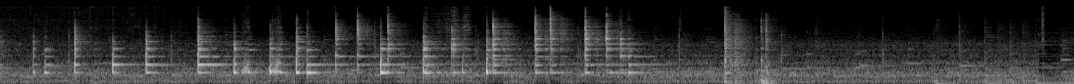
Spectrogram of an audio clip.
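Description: A wooden spoon knocking and scraping against a frying pan as fried onions are emptied onto a plate: quick, irregular taps, each ringing briefly, about three a second. One louder knock comes a little after seven seconds, then it goes quieter.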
